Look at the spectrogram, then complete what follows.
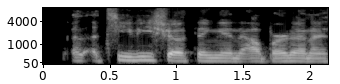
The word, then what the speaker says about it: Alberta: that you don't really Alberta Province it sounds kind of weird we you pronounce it with a d then a t it's Alberta not Alberta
